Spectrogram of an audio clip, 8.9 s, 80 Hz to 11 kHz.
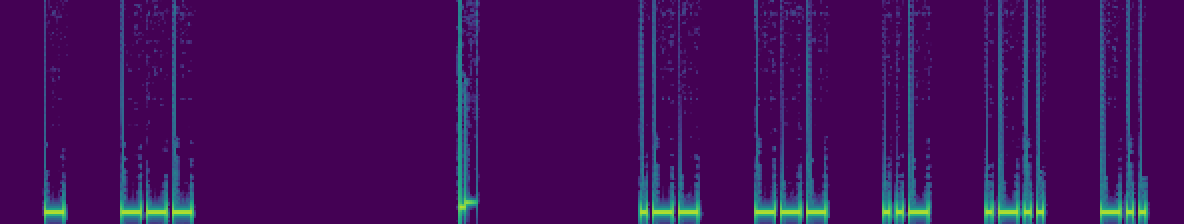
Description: Morse code, heard as a keyed tone, about 25 wpm, spaced as for 14 wpm, 700 Hz. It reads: TO WOULD
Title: 3x Character Spacing - Top 100 Words - 25wpm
